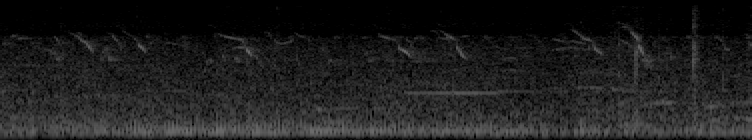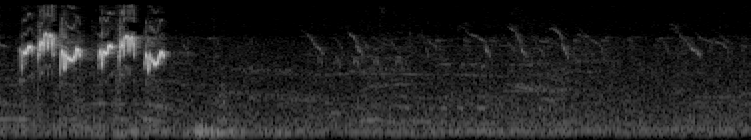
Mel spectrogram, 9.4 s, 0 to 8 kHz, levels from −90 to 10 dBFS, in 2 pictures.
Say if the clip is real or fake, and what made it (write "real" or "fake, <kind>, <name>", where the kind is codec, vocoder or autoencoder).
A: real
